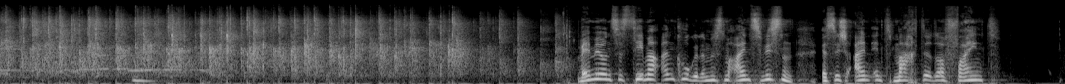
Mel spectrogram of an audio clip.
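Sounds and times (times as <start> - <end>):
crowd applauding: 0.0 - 5.8
speech: 1.3 - 1.5, 5.8 - 10.0.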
